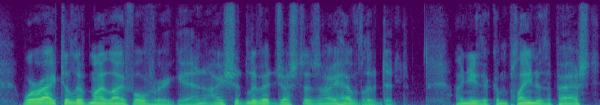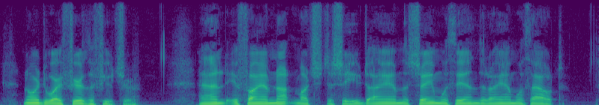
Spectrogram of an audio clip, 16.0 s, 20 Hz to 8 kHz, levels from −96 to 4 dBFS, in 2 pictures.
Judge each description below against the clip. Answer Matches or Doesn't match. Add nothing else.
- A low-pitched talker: Matches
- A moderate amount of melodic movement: Doesn't match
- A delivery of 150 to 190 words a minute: Matches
